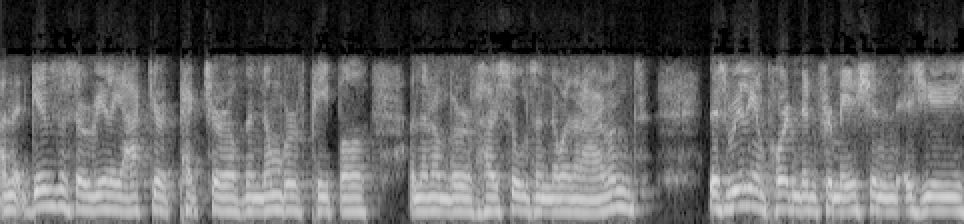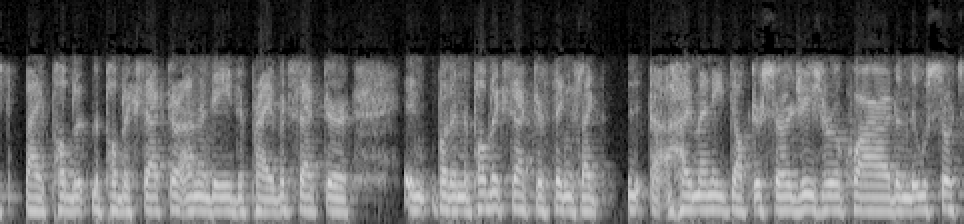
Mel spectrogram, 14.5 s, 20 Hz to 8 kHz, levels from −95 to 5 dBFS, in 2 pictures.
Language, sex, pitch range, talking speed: English, male, 140-155 Hz, 215 wpm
